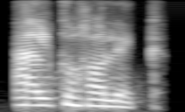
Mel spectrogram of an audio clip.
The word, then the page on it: alcoholic: Indian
